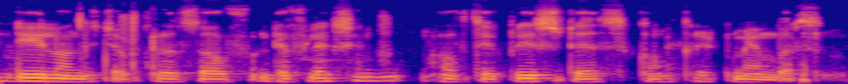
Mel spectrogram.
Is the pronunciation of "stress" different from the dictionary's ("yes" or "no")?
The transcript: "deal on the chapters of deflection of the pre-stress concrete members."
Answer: yes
